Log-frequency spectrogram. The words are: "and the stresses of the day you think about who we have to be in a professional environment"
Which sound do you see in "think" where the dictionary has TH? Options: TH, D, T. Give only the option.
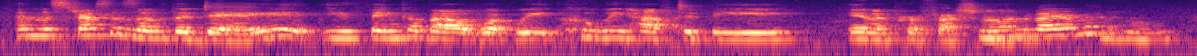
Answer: TH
